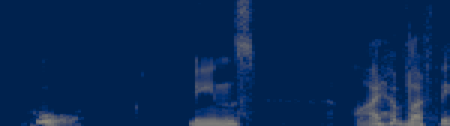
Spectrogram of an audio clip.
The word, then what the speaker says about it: Pù: verb to somersault and the same syllable downward poo means I have left the iron on and burnt a hole straight through the seat of the archbishop's trousers.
